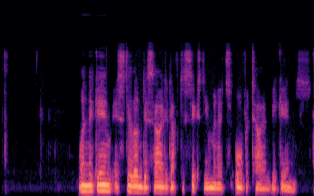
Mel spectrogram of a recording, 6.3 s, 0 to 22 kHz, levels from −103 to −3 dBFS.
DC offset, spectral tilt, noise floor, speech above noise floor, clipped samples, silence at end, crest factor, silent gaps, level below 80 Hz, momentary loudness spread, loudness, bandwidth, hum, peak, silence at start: under 0.1%; -8 dB/octave; -86 dBFS; 57 dB; under 0.1%; 0.4 s; 16 dB; none; -70 dBFS; 12 LU; -29 LUFS; 7.8 kHz; none; -14 dBFS; 1.55 s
